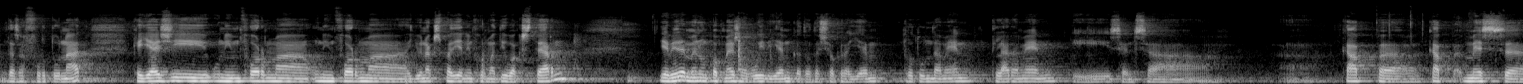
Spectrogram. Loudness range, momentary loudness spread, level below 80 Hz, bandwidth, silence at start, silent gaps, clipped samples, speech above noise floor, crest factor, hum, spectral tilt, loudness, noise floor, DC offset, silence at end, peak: 9 LU; 17 LU; -62 dBFS; 11 kHz; 0 s; none; under 0.1%; 27 dB; 16 dB; none; -6 dB/octave; -16 LUFS; -42 dBFS; under 0.1%; 0 s; 0 dBFS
